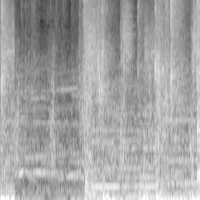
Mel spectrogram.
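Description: Background music with steady low sustained tones, quiet for the first moment and then coming back in. A plastic candy-bar wrapper is torn open right at the start.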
